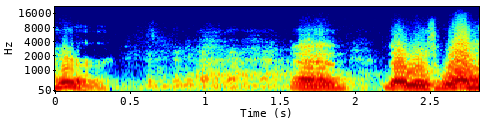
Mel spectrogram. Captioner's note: laughter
